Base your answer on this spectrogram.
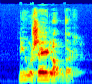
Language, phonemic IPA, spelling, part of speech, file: Dutch, /ˌniu̯ ˈzeːlɑndər/, Nieuw-Zeelander, noun, Nl-Nieuw-Zeelander.ogg
- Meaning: New Zealander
